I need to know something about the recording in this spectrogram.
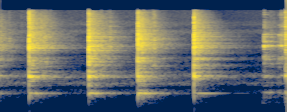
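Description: Stainless steel saucepan knocked with a utensil to scrape the food out onto a plate: about five sharp metallic knocks, roughly two a second, each ringing briefly.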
